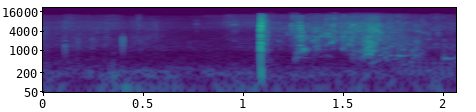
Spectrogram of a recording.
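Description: A small fish released by hand into the water: a sharp slap about a second in, followed by a brief splash.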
